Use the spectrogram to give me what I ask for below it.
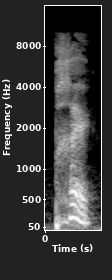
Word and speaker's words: prêt: Prêt. Final T not pronounced. Accent circonflexe like that phonetically gives you the E sound. Prêt.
